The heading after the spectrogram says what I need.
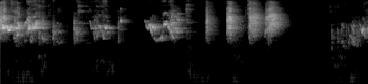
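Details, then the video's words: Budgerigars kept as pets chattering in a room, a run of bright, buzzy warbles and short squeaky chirps in rapid bursts with brief silences between. "relaxing budgie sounds"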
